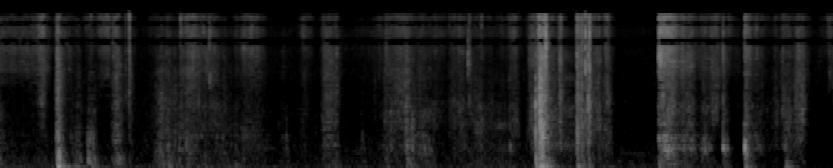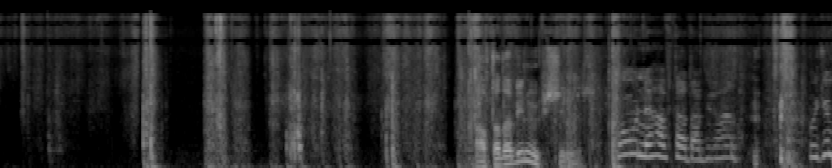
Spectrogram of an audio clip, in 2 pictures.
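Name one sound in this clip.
Flatbread rustles and crackles as it is handled.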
